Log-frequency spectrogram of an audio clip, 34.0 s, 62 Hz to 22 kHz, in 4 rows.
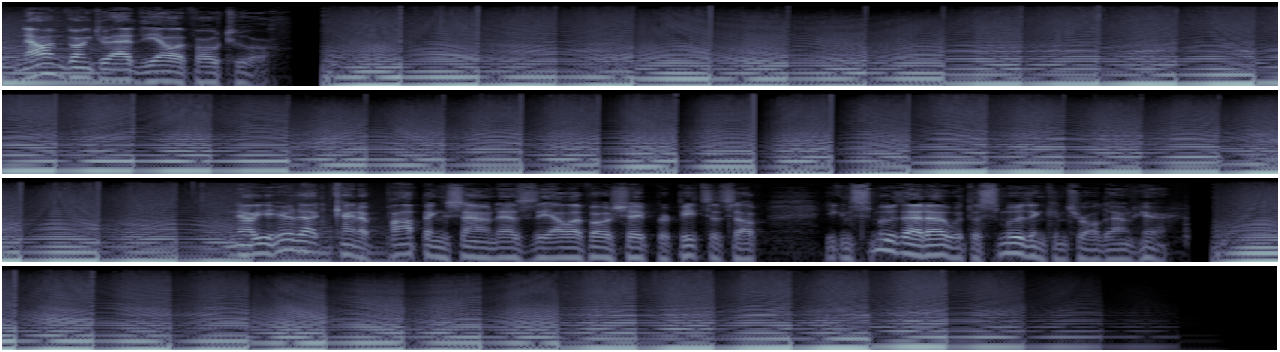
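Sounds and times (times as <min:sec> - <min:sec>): pumping synthesizer bass line: 0:00.0 - 0:01.2, 0:02.2 - 0:19.8, 0:25.1 - 0:33.3.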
